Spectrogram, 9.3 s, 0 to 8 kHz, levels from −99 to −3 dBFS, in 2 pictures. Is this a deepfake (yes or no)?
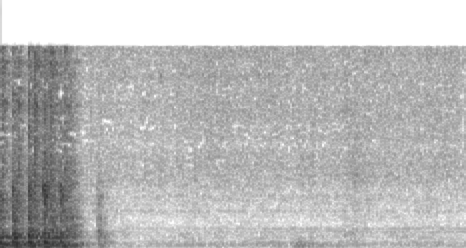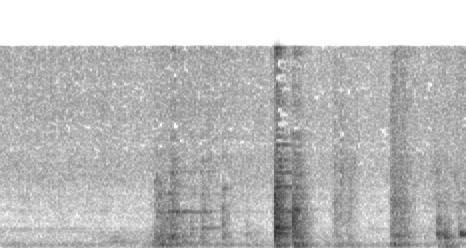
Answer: no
